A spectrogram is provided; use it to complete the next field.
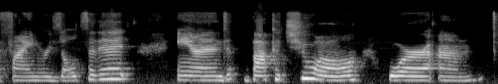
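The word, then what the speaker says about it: bakuchiol: results of it and baka chual or um there's lots of pronunciations you guys it's a weird word it can be baka chia baka chew all um it is a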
